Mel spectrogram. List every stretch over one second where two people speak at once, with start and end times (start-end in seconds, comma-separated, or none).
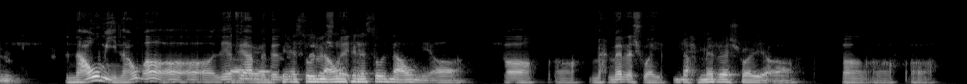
2.2-3.7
